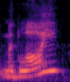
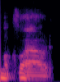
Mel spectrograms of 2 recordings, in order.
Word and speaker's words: McLeod: I'm sitting here thinking mcgloy uh well it's pronounced many different ways by different people but it's properly pronounced McLeod McLeod yes well we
